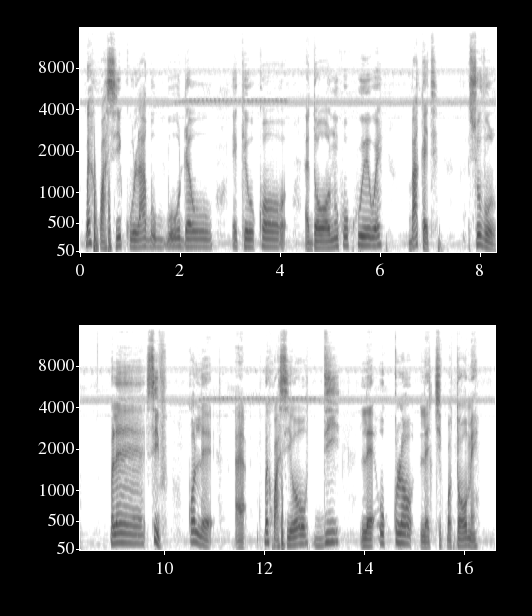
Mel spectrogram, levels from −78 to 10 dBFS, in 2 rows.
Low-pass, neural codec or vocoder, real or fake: 14.4 kHz; vocoder, 48 kHz, 128 mel bands, Vocos; fake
